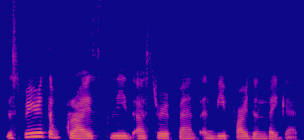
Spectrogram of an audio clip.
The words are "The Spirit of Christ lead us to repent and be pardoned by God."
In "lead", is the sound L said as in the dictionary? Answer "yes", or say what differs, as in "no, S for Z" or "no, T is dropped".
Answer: yes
